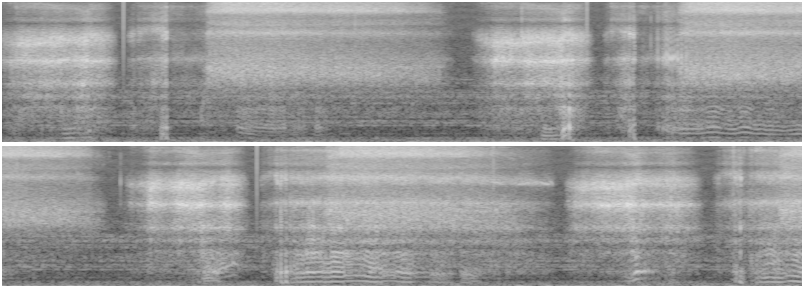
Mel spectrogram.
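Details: Adult sleeping in real time, recorded with a new microphone: repeated rattling snores on each breath with hissy exhalations over a faint background hum; snoring.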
